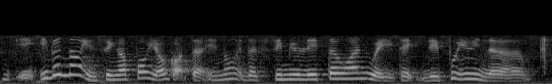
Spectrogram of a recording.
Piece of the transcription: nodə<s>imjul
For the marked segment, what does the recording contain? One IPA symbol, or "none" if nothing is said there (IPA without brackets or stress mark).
s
